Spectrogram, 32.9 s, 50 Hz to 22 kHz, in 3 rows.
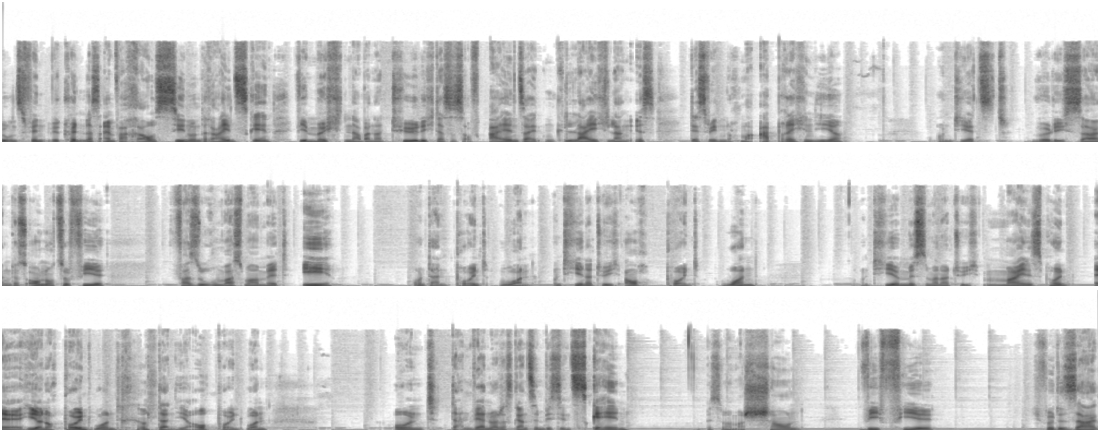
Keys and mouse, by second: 0.2 s, 4.5 ctrl+z, 4.8 ctrl+z, 6.2 ctrl+z, 7.2-9.1 right drag, 7.8 e, 11.9 ctrl+z, 12.3 ctrl+z, 13.7-15.5 right drag, 14.1 e, 16.4-18.0 right drag, 16.8 e, 18.3-19.6 middle drag, 19.6-21.4 right drag, 20.4 e, 21.8-22.8 middle drag, 22.8-24.7 right drag, 23.3 e, 24.7 middle click, 25.7 click, 26.5-27.8 right drag, 26.7 a, 27.8-30.0 drag, 29.1 s, 32.4 s.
